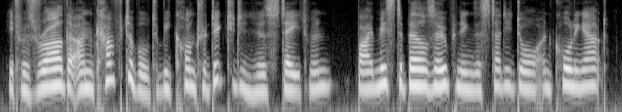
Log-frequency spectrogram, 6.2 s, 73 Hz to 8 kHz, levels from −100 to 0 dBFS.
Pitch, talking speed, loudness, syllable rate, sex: 200 Hz, 195 wpm, -17 LUFS, 5.9 syllables/s, female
